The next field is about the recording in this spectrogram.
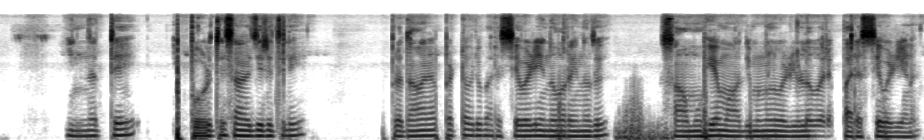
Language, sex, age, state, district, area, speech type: Malayalam, male, 30-45, Kerala, Palakkad, rural, spontaneous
